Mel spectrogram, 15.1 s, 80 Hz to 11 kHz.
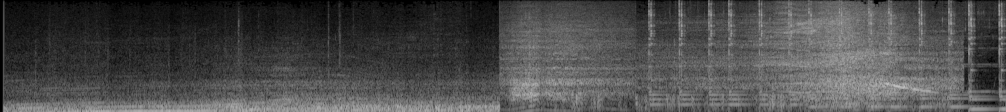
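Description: Porsche Panamera 3.0 diesel running under way, heard inside the cabin as a dense low drone. About seven and a half seconds in, the sound cuts to a brief engine rev heard from outside. Background music with a steady beat takes over shortly after.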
